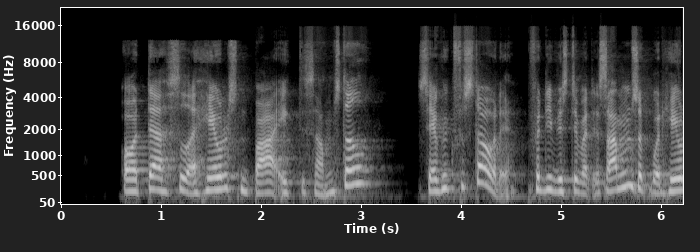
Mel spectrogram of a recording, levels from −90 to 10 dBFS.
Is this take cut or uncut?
uncut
